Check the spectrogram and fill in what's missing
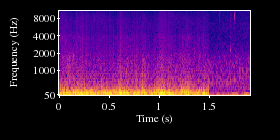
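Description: Wind buffets a microphone on an exposed, precipitous coastal island point beside cliffs, a steady low rumble that cuts off abruptly near the end, leaving a quieter background.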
